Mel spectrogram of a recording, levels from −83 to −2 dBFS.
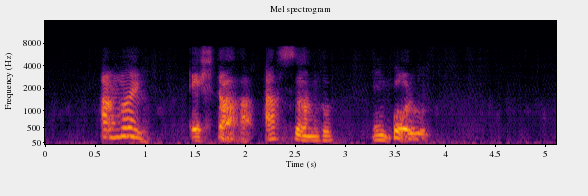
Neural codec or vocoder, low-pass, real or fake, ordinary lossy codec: codec, 16 kHz, 1 kbps, FreqCodec, smaller model; 7.2 kHz; fake; AAC, 64 kbps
